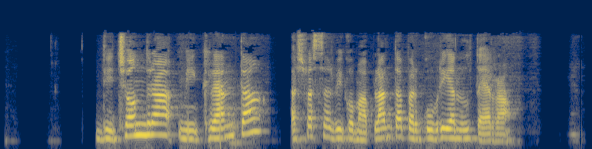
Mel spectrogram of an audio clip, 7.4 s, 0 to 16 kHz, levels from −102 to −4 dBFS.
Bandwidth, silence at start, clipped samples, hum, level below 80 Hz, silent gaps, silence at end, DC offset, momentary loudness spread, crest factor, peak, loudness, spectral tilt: 8 kHz; 1.2 s; under 0.1%; none; -62 dBFS; 3.53-3.63 s; 1 s; under 0.1%; 11 LU; 18 dB; -2 dBFS; -18 LUFS; -3.5 dB/octave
